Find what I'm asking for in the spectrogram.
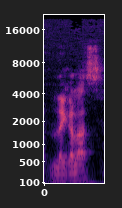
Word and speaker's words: Legolas: Freaking Legolas, right? Did I say that right? – Legolas.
